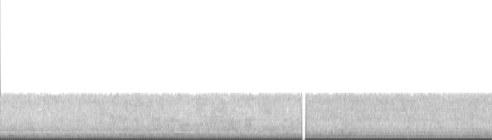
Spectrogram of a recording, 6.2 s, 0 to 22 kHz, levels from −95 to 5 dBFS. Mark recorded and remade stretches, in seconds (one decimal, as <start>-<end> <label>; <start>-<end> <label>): 0.0-6.2 recorded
